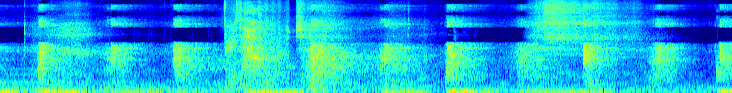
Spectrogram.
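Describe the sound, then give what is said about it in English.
Airy breathing sounds during a guided breathing exercise, centered on a deep breath in; a series of soft, breathy bursts separated by short pauses, fairly quiet overall. “Are you ready? Breathe in.”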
